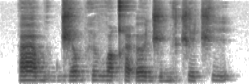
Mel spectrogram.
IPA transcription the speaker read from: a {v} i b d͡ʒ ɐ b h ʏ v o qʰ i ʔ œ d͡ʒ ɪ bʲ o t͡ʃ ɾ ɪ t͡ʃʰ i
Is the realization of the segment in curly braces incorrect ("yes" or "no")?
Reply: yes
